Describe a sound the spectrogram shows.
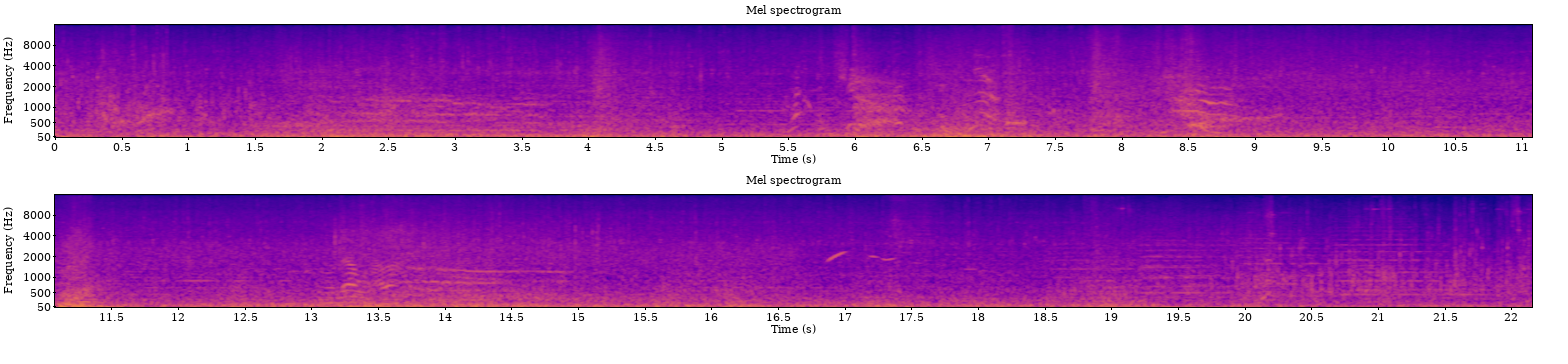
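Fiery blasts rumble and crackle in a game.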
